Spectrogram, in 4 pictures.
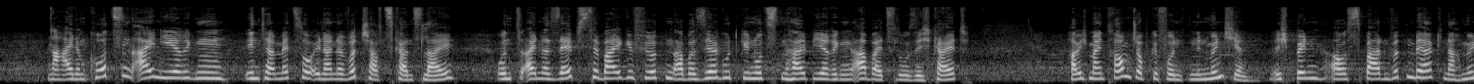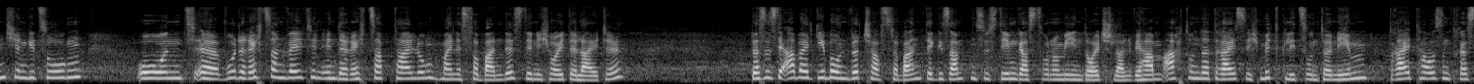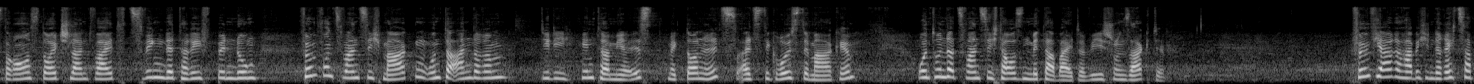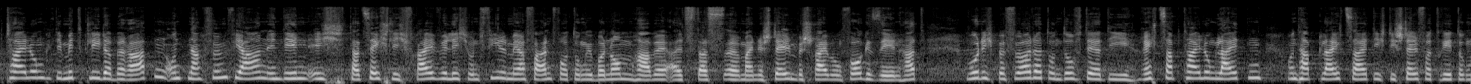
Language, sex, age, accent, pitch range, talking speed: German, female, 40-59, German, 235-290 Hz, 130 wpm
